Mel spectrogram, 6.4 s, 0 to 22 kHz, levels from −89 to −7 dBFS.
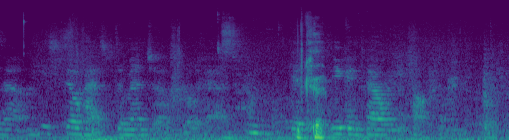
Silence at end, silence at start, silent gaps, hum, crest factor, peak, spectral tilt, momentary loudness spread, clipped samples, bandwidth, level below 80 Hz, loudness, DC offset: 0 s; 0 s; none; none; 26 dB; -16 dBFS; -6 dB/octave; 17 LU; under 0.1%; 17 kHz; -50 dBFS; -43 LUFS; under 0.1%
